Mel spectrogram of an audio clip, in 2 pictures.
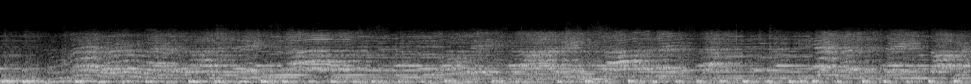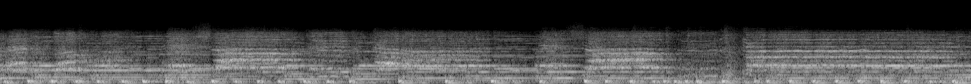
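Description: A large mixed choir of students singing together, holding long notes.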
